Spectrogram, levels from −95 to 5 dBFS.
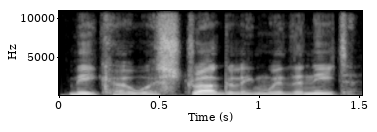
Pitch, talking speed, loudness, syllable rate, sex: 135 Hz, 200 wpm, -17 LUFS, 6.4 syllables/s, male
